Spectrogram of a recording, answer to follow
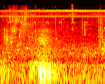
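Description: Faint splashing and trickling of water as a bonobo scoops water from a shallow pond with its hand, with one slightly louder splash just under a second in.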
